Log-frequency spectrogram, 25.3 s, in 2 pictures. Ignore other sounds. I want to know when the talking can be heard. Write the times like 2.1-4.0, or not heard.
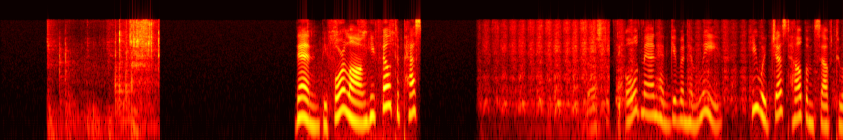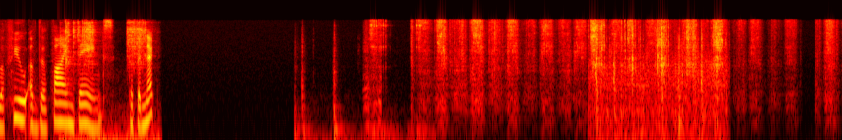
4.4-6.3, 9.2-14.9.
